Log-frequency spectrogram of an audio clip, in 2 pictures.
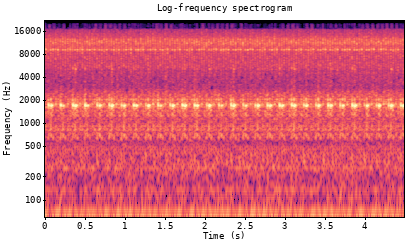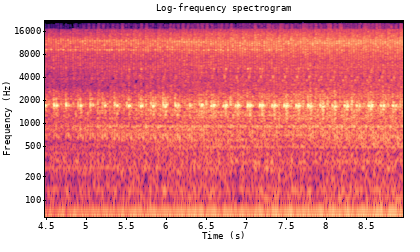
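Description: Diesel idling with a steady, slightly uneven beat of about three per second and a high whistle over it; rough idle, cause unknown.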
